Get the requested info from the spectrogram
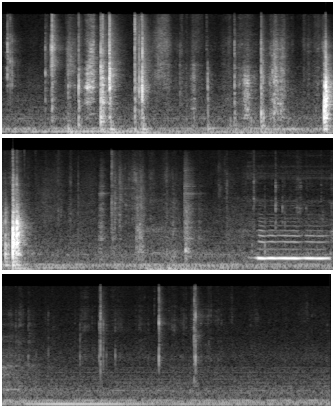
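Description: Clicks and clatter of a magnetic die-cutting mat and plates being handled and stacked. Then a single pitched electronic beep of about a second, followed by a faint low hum as an electric die-cutting machine runs the mat through to cut the wafer dies.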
